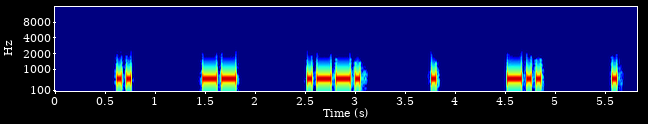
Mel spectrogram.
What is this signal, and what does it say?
Morse code, heard as a keyed tone, about 25 wpm, spaced as for 10 wpm, 600 Hz. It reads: IMPEDE
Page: intermediate-practice-files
